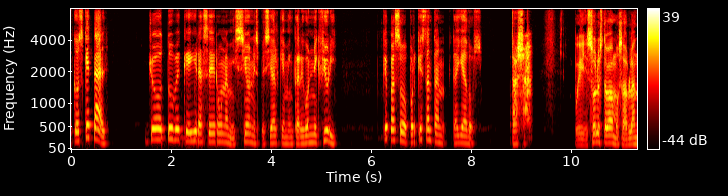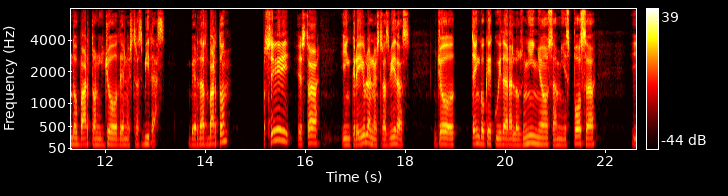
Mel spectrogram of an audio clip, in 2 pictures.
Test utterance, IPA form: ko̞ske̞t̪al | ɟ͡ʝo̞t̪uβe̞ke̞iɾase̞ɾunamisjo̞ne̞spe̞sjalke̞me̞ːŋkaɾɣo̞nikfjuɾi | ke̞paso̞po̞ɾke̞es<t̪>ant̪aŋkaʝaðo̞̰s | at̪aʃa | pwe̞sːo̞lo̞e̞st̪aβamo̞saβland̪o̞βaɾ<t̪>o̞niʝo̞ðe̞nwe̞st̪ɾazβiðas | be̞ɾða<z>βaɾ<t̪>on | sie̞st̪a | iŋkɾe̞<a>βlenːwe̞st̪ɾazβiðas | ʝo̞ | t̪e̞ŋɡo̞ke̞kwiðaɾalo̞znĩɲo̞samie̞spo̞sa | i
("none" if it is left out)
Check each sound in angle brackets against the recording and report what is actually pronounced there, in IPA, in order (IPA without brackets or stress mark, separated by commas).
t̪, t̪, ð, t̪, i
